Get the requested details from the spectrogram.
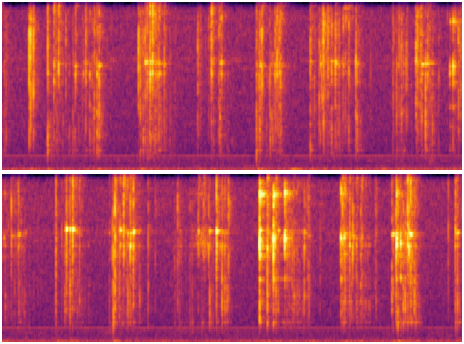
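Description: A palm-sized, faceted purple glass perfume bottle with a round purple cap, made of solid thick glass with liquid inside, is held in both hands and tapped with long gold metal filigree nail claws. Bright, short clicking taps come in quick irregular clusters over a steady low hum, each tap dying away almost at once.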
